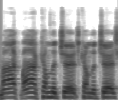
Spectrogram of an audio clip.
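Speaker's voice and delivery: high-pitched imitation of an eager invitation; mimicking an excited girlfriend; eager calling out. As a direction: urge a friend along, pitched well up. Girlfriend calling him to church.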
